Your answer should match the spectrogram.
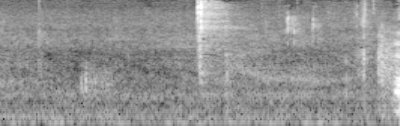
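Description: Faint mouth clicks while chewing a bite of a slider sandwich, with one sharper click about halfway through.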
